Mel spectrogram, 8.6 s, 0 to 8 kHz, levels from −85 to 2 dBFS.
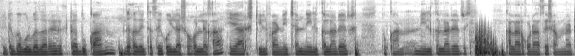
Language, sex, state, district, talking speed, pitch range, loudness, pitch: Bengali, male, Tripura, Unakoti, 155 wpm, 125-135 Hz, -20 LUFS, 130 Hz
